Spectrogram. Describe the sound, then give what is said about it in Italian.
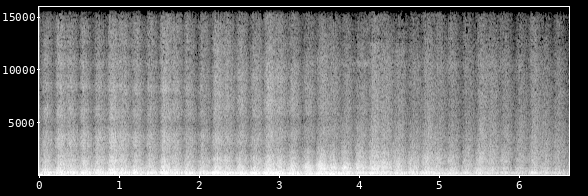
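A train rolls steadily along the rails, a continuous low rumble with rhythmic clatter from the wheels, loud, easing off slightly toward the end. “Li ho sempre visti passare, i treni, avanti e indietro, avanti e indietro.”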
